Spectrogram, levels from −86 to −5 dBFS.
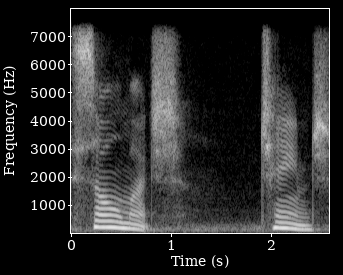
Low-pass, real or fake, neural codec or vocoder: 7.2 kHz; real; none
